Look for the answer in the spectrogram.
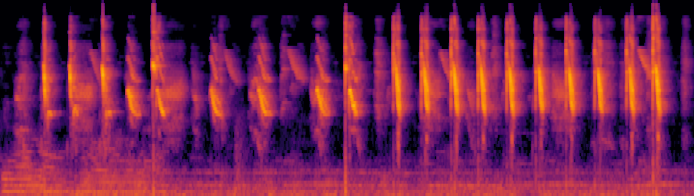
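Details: Local long-tailed shrike singing through its moult with copied wild-bird calls: varied falling whistles at first, then a fast, even run of sharp high chips, against a low humming background at the start.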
